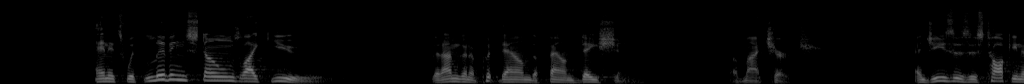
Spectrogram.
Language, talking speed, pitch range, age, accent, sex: English, 130 wpm, 120-160 Hz, 50-69, American, male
